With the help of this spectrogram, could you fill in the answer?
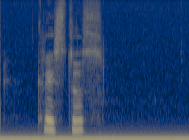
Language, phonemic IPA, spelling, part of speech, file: German, /ˈkʁɪstʊs/, Christus, proper noun, De-Christus.ogg
- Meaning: Christ (Jesus seen as the messiah)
